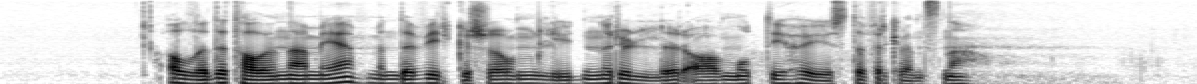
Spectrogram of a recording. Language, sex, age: Norwegian, male, 29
